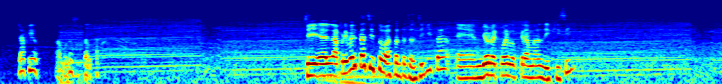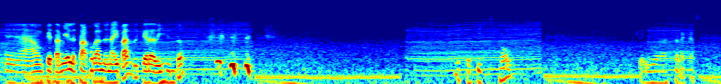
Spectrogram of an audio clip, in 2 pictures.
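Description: A motorcycle engine hums and revs.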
